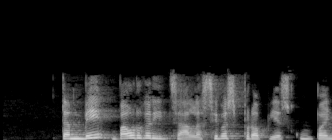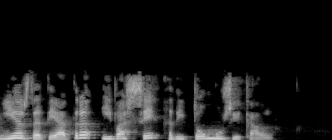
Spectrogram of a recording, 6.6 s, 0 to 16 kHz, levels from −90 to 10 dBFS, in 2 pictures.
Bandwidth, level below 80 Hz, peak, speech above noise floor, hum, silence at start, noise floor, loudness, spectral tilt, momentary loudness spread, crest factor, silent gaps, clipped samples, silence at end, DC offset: 7.8 kHz; -58 dBFS; -2 dBFS; 59 dB; none; 0.65 s; -75 dBFS; -16 LUFS; -4 dB/octave; 9 LU; 16 dB; none; under 0.1%; 0.6 s; under 0.1%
